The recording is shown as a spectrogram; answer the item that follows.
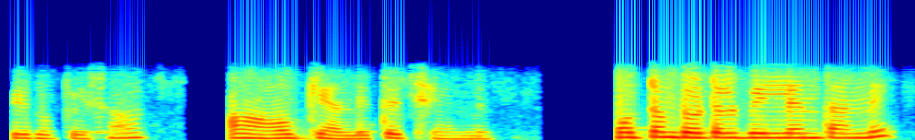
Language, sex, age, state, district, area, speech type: Telugu, female, 18-30, Telangana, Adilabad, urban, conversation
